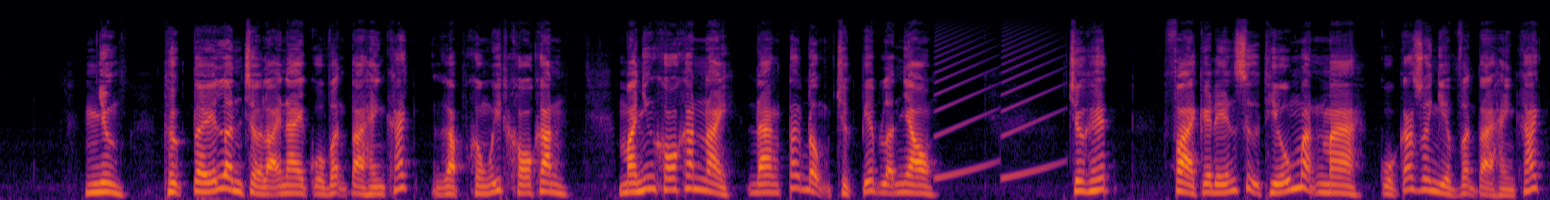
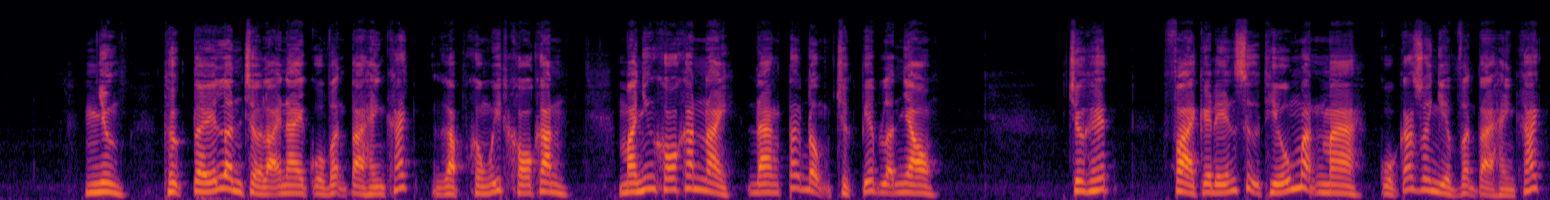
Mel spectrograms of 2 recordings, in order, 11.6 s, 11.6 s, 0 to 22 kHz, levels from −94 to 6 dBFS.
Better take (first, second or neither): second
